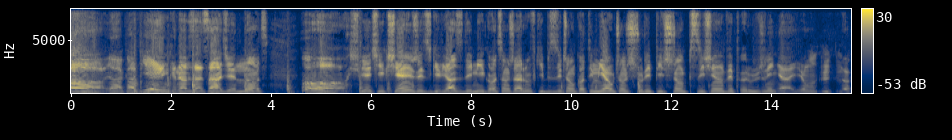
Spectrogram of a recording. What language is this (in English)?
Polish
